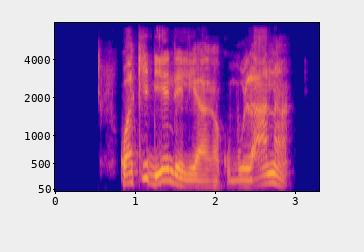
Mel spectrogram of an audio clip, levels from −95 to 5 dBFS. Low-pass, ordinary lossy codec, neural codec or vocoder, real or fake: 7.2 kHz; AAC, 48 kbps; vocoder, 44.1 kHz, 128 mel bands, Pupu-Vocoder; fake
